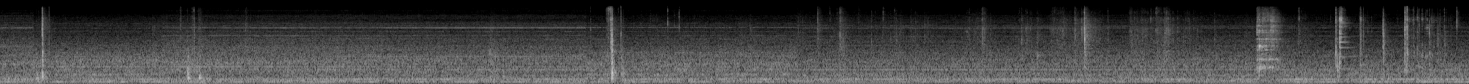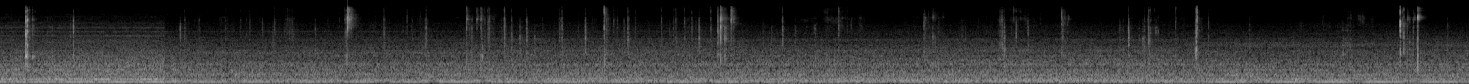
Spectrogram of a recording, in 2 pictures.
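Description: Crisp dried fruit slices clicking and clattering as they are handled and dropped into a stainless-steel bowl, with a cluster of light clatters about halfway through, over a steady mechanical hum that eases slightly after that.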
